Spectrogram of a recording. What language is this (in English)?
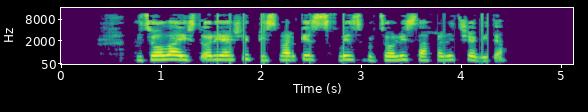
Georgian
